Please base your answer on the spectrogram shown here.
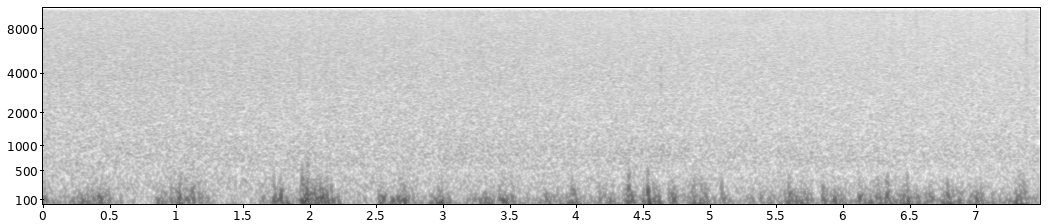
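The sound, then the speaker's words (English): Gusty wind blowing outdoors, a low rumbling buffeting that swells and drops in irregular gusts over a steady soft hiss, with no voices. “I'm experiencing the wind right now. I'm receiving it.”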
